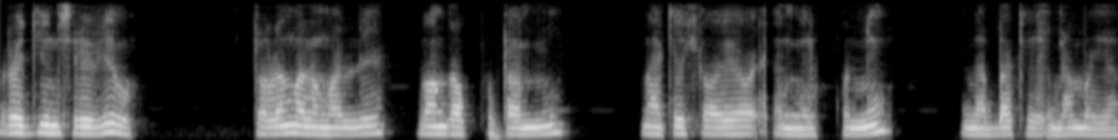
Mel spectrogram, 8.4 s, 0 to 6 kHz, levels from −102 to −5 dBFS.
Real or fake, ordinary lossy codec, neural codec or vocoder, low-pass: fake; none; codec, 44.1 kHz, 3.4 kbps, Pupu-Codec; 5.4 kHz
